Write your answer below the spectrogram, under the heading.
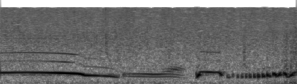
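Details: Pelung-style Barbary dove coo: a long, level hooting note that sags downward, a soft doubled low note, then a sharp rising yelp leading into a throbbing, pulsed rolling phrase.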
